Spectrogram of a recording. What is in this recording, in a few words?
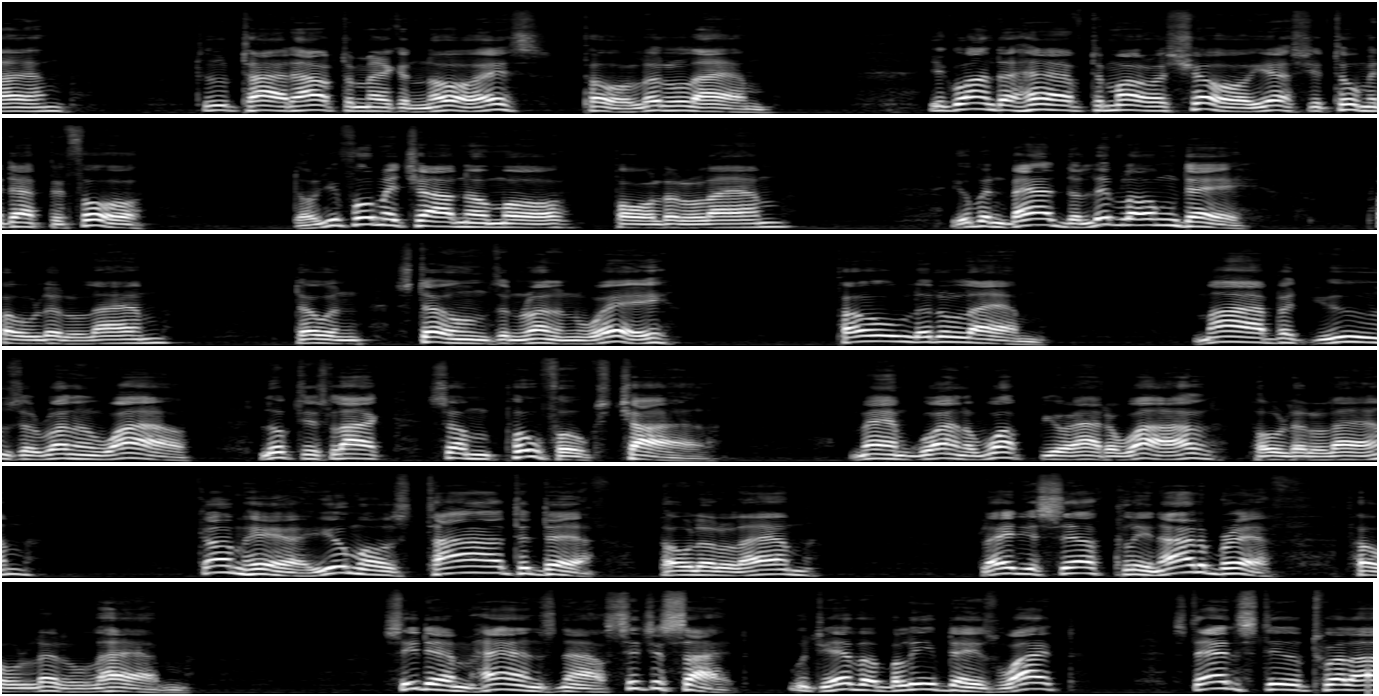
lullaby, humour and dialect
